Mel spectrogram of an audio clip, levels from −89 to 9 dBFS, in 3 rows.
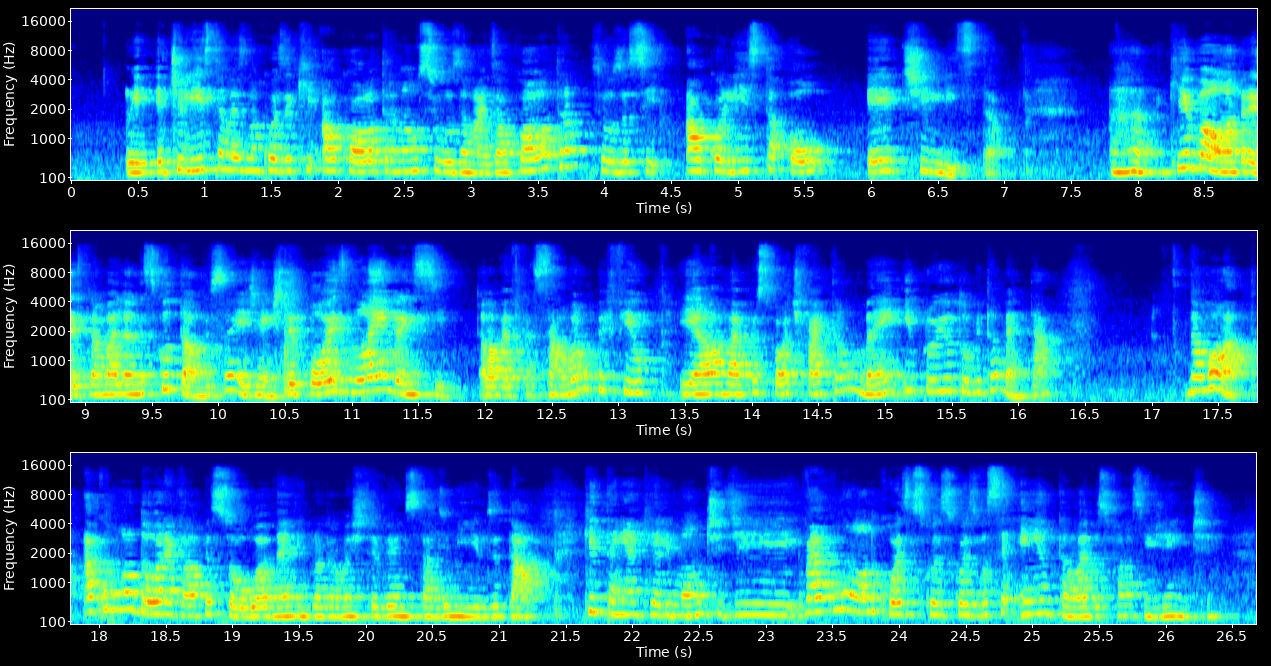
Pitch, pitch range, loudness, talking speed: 240 Hz, 225-275 Hz, -24 LUFS, 180 wpm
